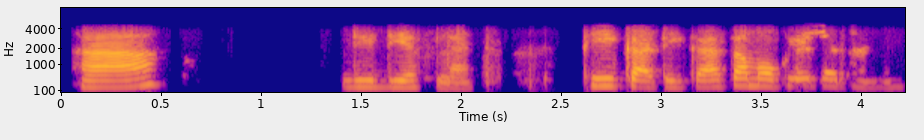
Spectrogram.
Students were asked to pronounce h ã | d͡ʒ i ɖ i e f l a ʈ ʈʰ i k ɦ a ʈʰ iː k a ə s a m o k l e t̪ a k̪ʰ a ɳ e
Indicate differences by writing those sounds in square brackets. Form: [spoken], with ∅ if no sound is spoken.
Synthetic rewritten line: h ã | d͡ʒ i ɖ i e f l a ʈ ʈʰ [iː] k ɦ a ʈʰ iː k a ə s a m o k l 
